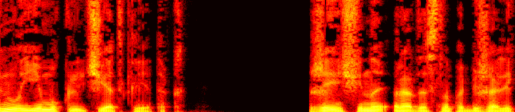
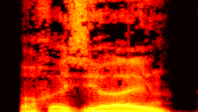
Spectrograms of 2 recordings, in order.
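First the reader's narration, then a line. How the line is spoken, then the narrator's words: Lazy question. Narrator (Russian): лениво спросил Ибрагим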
